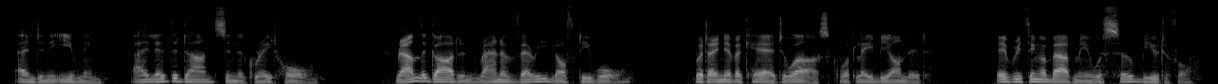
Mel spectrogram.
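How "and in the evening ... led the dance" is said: usual speaking voice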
